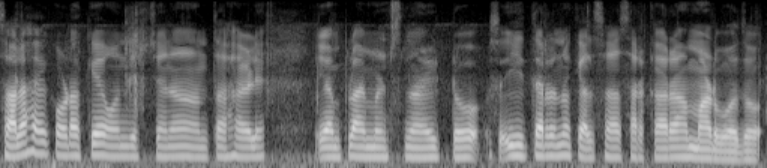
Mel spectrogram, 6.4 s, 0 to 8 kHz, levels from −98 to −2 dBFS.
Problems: background sounds at intervals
